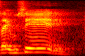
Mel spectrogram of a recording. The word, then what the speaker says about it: Hussein: How to pronounce his real name is Hussein.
